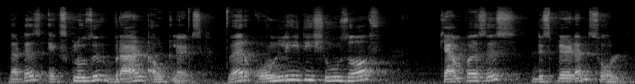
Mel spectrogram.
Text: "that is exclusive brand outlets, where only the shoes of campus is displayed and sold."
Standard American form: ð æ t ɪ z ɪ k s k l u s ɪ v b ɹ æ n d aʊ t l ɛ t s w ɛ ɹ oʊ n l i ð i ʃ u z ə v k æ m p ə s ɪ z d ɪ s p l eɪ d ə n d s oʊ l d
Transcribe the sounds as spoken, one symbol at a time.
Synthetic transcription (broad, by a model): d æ t ɪ z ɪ k s k l u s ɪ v b ɹ æ n d aʊ t l ɛ t s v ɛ ɹ oʊ n l i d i ʃ u z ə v k æ m p ə s ɪ z d ɪ s p l eɪ d ə n d s oʊ l d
